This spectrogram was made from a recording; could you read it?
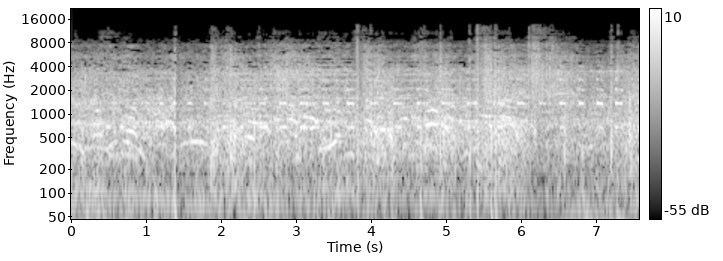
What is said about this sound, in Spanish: Desbordada la alegría, petardos, bengalas, evidentemente incidentes. París vive una noche muy larga, la que va a vivir hoy la ciudad parisina.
